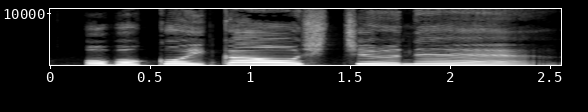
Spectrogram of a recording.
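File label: "obokoi", Japanese dialect, woman; hogen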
